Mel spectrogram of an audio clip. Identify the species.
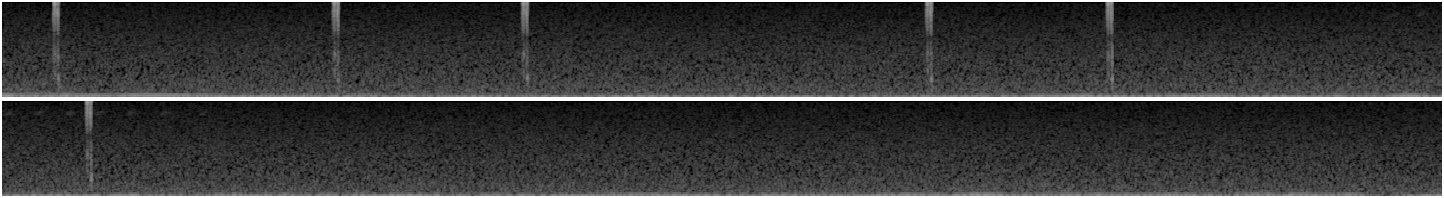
Pachytrachis gracilis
